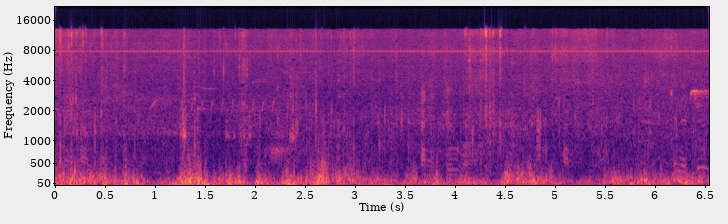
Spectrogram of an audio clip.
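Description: Wind buffeting the camera microphone in uneven gusts, strongest about a second and a half in, with faint voices underneath.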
